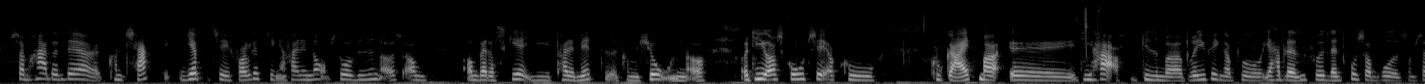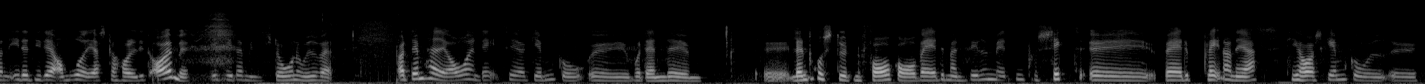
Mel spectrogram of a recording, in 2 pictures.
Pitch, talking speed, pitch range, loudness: 200 Hz, 215 wpm, 180-225 Hz, -32 LUFS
